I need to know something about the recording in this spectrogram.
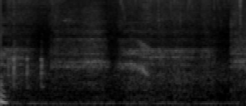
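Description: Faint hiss of a cream pan sauce simmering in a stainless steel skillet, over a steady low hum.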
